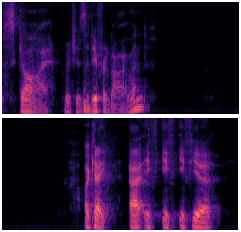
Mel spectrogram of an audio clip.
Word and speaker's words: Islay: you see a whiskey that says it's from i-s-l-a-y that's an island uh if you really want to piss off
